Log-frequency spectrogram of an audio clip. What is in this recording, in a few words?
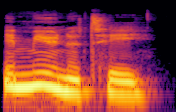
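"immunity", British English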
